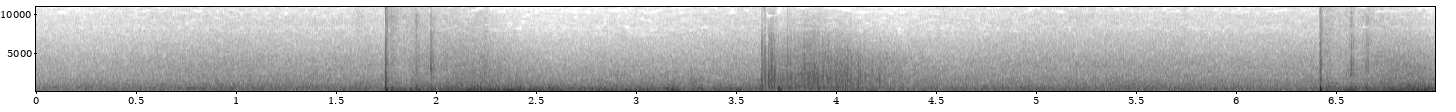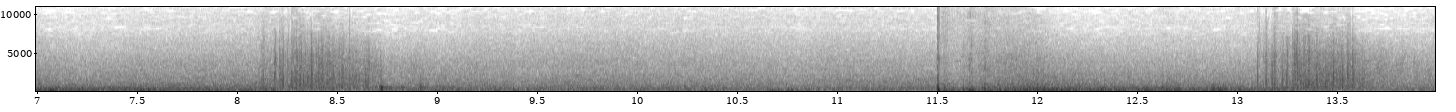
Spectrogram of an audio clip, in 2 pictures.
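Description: Fireworks display: aerial shells bursting with about four sharp bangs, each followed by a low rolling echo, with short crackling hisses in between.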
